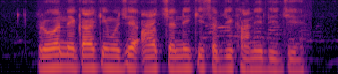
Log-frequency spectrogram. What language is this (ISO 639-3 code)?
hin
